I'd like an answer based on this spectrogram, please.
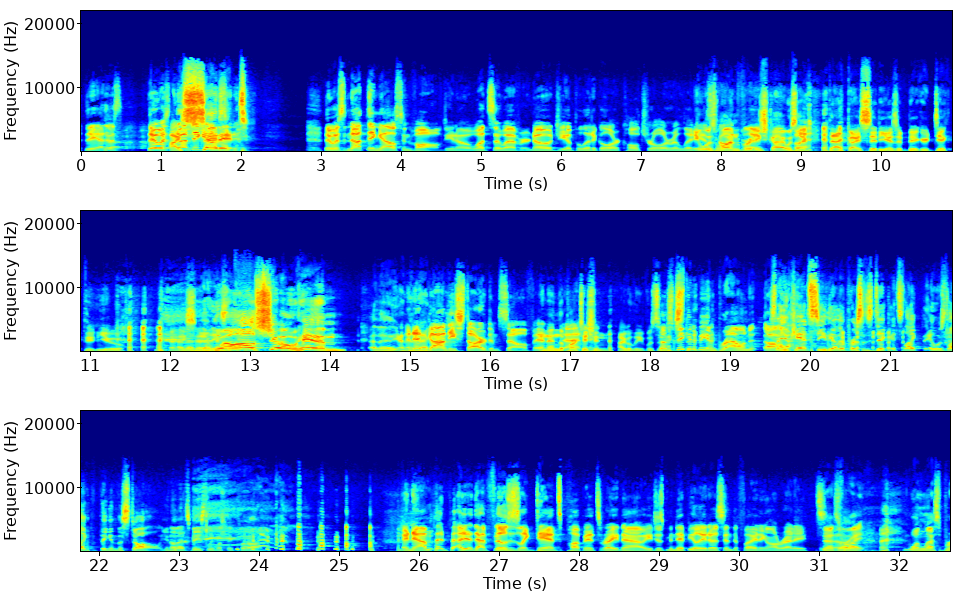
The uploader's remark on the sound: Our first ever live episode. Four mics of pure chaos. This was recorded live in front of an audience. At the beautiful new Misfit Hive up in Queens.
